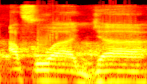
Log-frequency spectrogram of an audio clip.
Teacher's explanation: Mad iwad itu fathah tain, kemudian ada mad, ada alif. Yang tadinya tertulis afwajan, ketika berhenti dibaca afwaja. Ja panjangnya satu alif, dua ketukan.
